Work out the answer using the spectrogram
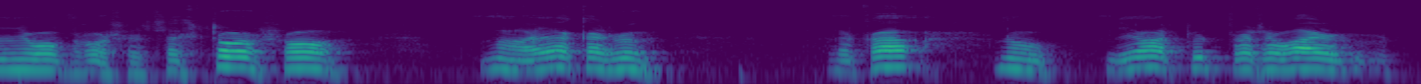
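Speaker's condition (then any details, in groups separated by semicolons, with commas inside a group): Traumatic brain injury; assault, jaw and facial fractures, ear damaged; two days post-assault, awaiting surgery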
